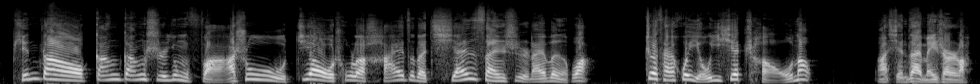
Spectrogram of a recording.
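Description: A man's voice: a little high, fairly bright tone, no room sound, studio quality. A man doing a sly fake Taoist priest. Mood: smooth, placating.

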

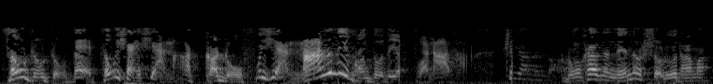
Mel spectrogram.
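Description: A storyteller voicing a polite but sharp-tongued young male hero who argues in pointed questions. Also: on the high side, wildly swooping pitch, fairly quick. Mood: accusing. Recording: dull lo-fi recording.

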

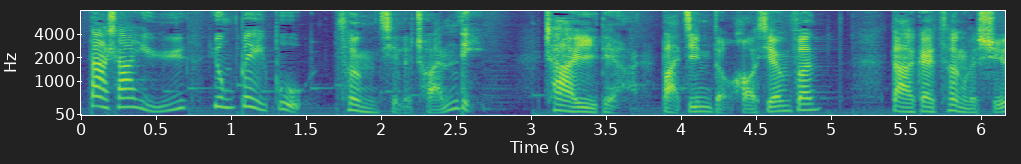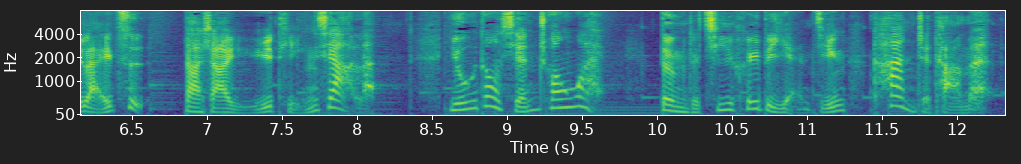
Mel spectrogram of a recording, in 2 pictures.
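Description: A man narrating a scripted children's story in a dramatic, expressive way. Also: medium pitch, moderate pace, slightly rough, soft background music.

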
